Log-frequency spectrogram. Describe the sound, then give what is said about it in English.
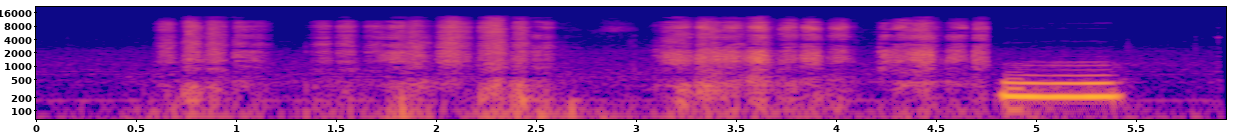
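Someone draws on paper, making bursts of dry, scratchy strokes of varying length, separated by short pauses. A brief, steady tone sounds near the end. The scratching is soft and close. “I'm just gonna start drawing, then it'll get easier.”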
